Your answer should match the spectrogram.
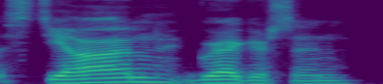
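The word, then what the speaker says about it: Stian Gregersen: Day for media uh ston Gregerson that is the pronunciation by the way we verified that he he told us himself ston Gregerson um and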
